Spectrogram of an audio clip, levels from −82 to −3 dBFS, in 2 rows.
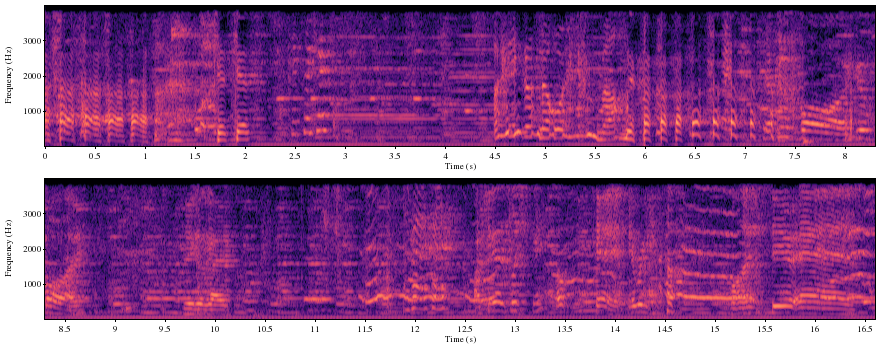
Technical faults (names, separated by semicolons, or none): none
